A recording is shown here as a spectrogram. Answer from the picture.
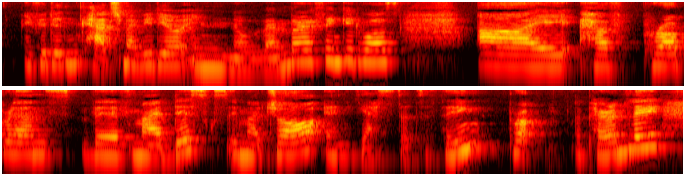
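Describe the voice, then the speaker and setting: Pitched fairly high and somewhat breathy, a woman with an Austrian accent speaks at a fairly slow pace with lively intonation. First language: German. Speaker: crafting YouTuber. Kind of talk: casual vlog chat. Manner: hesitant, many fillers.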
